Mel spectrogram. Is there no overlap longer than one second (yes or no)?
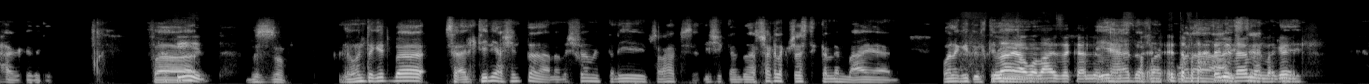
no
